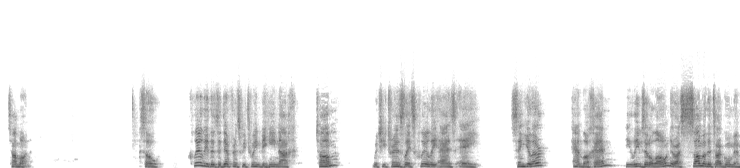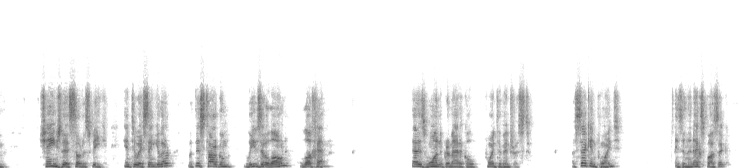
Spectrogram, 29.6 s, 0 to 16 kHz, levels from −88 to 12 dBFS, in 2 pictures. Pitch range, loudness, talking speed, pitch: 155-205 Hz, -27 LUFS, 120 wpm, 175 Hz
